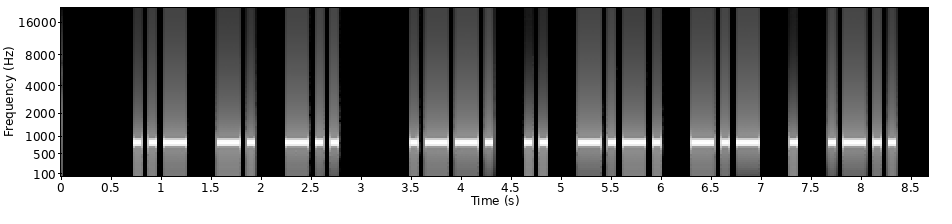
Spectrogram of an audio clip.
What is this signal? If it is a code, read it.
Morse code, heard as a keyed tone, about 16 wpm, 800 Hz. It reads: UND PICKEL
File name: Morsekurs / Witze / Witz 17. Februar 2026 70 F80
